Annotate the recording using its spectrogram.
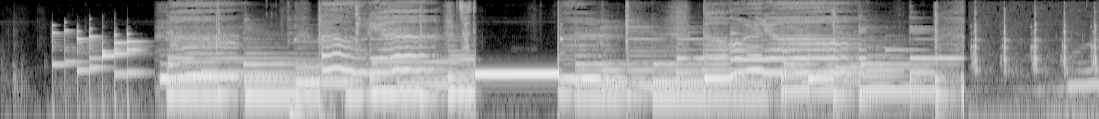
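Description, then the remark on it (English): A K-pop song plays loudly, opening with quick rising bell-like notes before a full, dense arrangement kicks in, pausing briefly on a single held tone midway and ending with plucky staccato notes. “Let's take a listen to our first song.”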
